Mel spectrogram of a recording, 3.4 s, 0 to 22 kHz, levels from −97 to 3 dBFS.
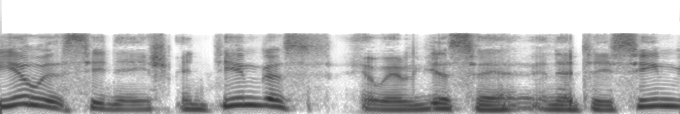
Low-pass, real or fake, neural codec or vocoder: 7.2 kHz; fake; codec, 16 kHz, 2 kbps, X-Codec, HuBERT features, trained on balanced general audio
